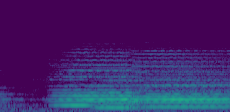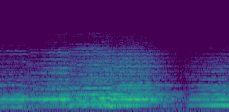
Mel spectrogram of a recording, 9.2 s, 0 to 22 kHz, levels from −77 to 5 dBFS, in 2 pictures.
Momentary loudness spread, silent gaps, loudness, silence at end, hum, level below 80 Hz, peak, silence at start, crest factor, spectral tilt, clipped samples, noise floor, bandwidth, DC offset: 14 LU; none; -30 LUFS; 0 s; none; -62 dBFS; -14 dBFS; 0 s; 16 dB; -8 dB/octave; under 0.1%; -58 dBFS; 7.6 kHz; under 0.1%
